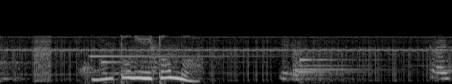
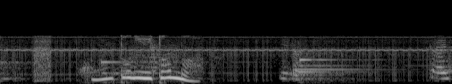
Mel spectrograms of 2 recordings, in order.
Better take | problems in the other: second | background sound (Glockenspiel); 17 dB below the speech

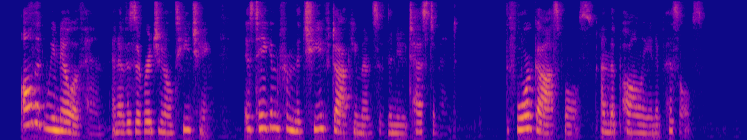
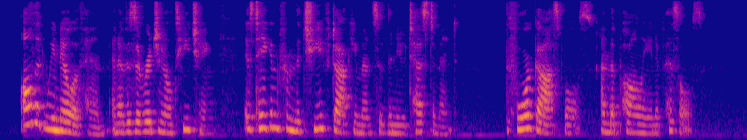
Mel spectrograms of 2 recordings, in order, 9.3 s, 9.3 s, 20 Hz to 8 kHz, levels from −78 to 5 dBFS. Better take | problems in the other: second | noise reduction (neural mask model RNNoise)

